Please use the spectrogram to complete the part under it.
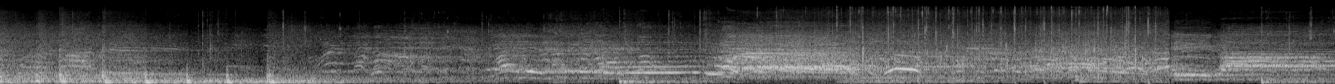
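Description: A ball is kicked with dull thuds on a hard indoor court.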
